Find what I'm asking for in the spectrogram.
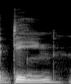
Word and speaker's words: Digne: He had it where, from an FPL uh, standpoint, from the Liverpool Everton game, he had Digne, which is, uh, uh, we know how to pronounce it now. It's actually Luca Dean.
